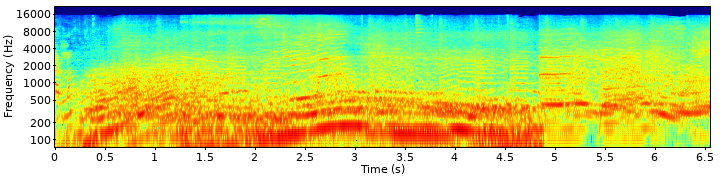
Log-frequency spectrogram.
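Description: A sports car's engine revving under acceleration, its pitch climbing steadily and then falling away again before it cuts off near the end.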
